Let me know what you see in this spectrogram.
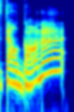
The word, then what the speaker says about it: Dalgona: Is that how you say it? – Oh, my God. Wait, you're just making me realize something. I think it's Dalgona. – Dalgona. – It's South Korean, yes.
